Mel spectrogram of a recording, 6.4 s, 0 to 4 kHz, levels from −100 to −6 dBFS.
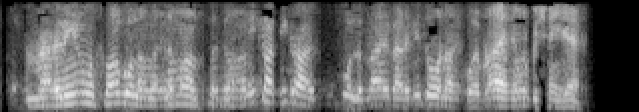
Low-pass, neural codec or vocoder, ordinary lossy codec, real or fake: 3.6 kHz; vocoder, 24 kHz, 100 mel bands, Vocos; MP3, 16 kbps; fake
